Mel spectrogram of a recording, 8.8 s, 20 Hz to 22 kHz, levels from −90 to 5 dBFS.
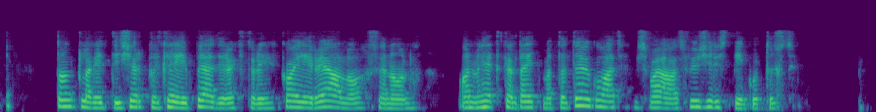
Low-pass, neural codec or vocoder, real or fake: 7.2 kHz; codec, 16 kHz, 4.8 kbps, FACodec; fake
